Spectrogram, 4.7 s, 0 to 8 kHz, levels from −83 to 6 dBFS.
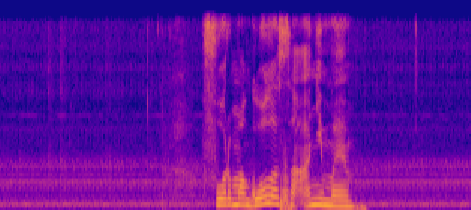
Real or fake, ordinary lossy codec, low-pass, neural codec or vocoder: real; none; 7.2 kHz; none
